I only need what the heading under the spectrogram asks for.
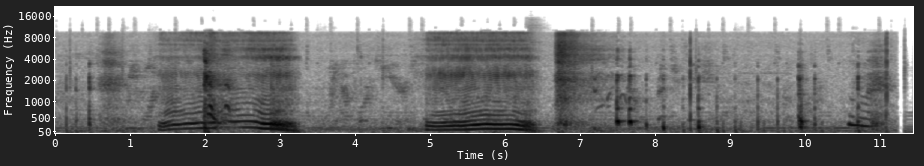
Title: Baby’s not happy with the snoring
